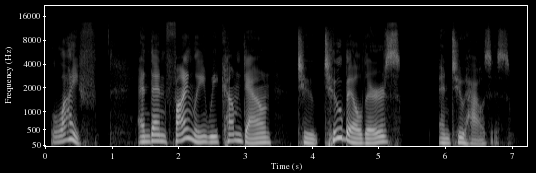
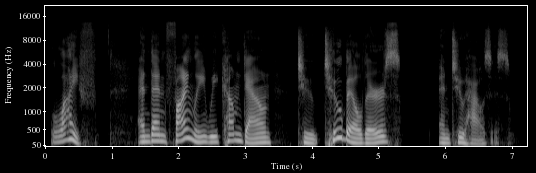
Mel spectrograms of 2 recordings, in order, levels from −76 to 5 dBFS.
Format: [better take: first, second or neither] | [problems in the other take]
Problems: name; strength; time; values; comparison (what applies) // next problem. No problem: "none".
neither | none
